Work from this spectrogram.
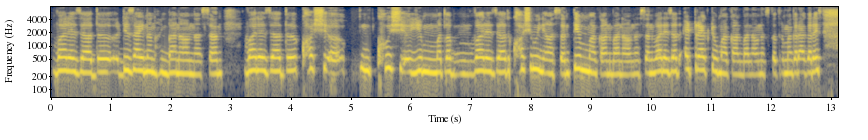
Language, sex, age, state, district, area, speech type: Kashmiri, female, 18-30, Jammu and Kashmir, Budgam, rural, spontaneous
